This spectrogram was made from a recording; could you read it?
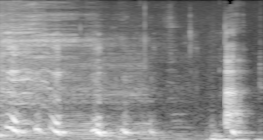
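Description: A fart: a run of short, buzzy, pitched blurts that wobble up and down, followed after a brief pause by one louder, rougher burst. No one speaks.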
